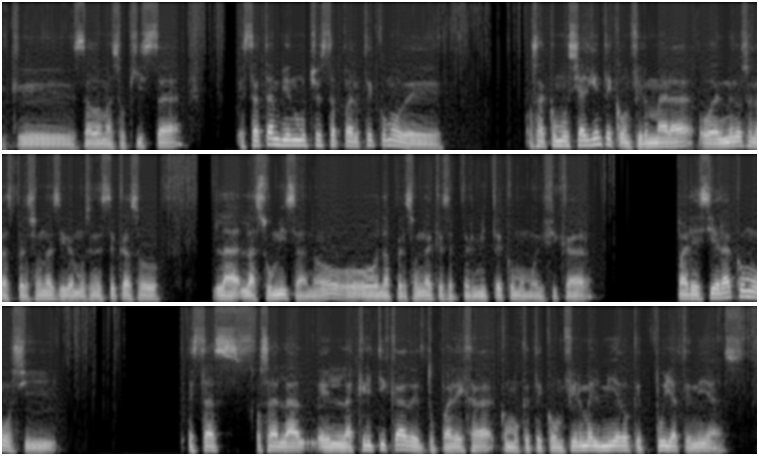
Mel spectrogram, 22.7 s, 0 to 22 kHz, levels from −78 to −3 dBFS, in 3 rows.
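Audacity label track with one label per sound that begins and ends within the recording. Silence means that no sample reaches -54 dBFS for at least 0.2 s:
14.300000	16.320000	sound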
